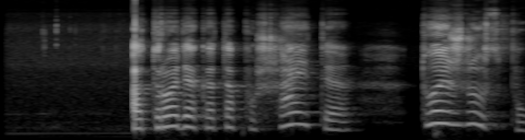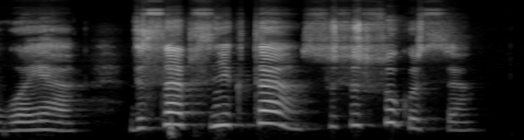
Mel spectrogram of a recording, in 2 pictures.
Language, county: Lithuanian, Klaipėda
